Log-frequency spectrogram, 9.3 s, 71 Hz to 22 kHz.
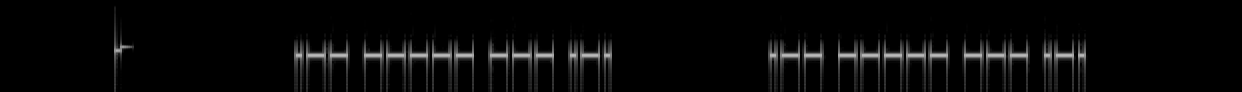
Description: Morse code, heard as a keyed tone, about 28 wpm, 700 Hz. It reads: W0OR W0OR
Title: Call Signs Repeated 3x - 28wpm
